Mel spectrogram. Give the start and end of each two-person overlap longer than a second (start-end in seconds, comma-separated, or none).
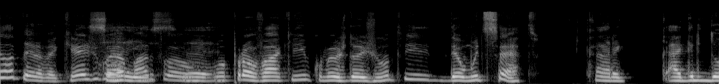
0.9-2.3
